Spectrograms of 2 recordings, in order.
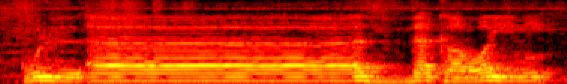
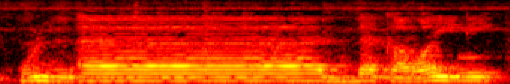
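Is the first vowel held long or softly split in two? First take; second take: held long; held long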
